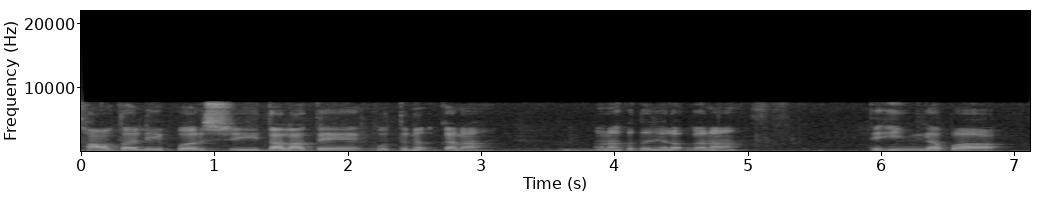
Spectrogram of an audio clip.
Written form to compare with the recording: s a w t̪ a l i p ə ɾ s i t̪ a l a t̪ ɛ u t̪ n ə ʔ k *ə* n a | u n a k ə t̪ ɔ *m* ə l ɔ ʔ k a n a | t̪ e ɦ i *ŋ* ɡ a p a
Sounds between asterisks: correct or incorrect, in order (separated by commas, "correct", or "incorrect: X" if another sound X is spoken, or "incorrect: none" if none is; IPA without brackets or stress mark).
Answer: incorrect: a, incorrect: ɲ, incorrect: ɲ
